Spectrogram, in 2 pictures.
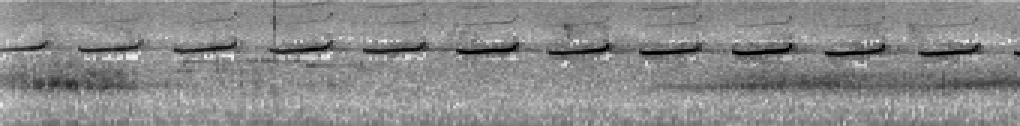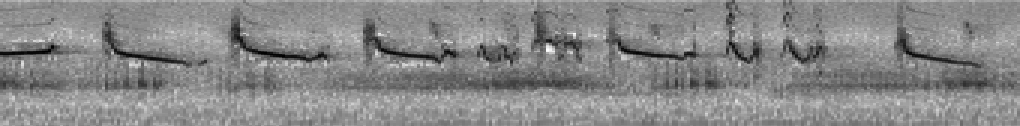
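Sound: bird call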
